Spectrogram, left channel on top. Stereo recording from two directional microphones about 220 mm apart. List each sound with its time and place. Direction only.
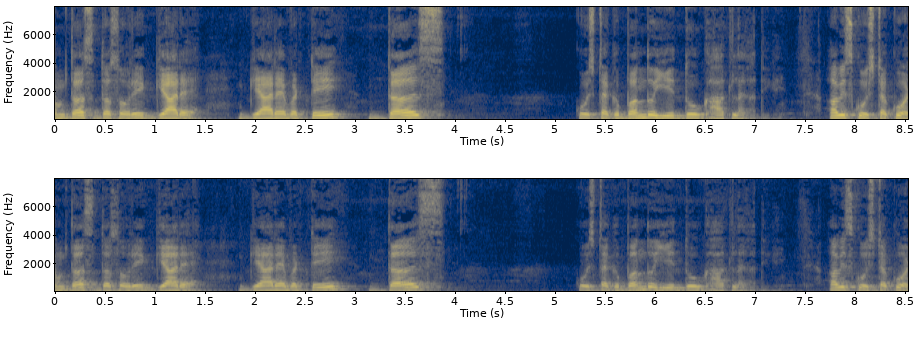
0.0 s a man's voice: 35° left (ahead or behind)
5.2 s speech: 40° left (ahead or behind)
